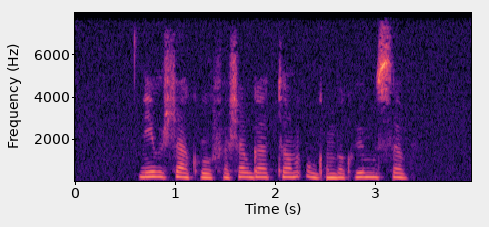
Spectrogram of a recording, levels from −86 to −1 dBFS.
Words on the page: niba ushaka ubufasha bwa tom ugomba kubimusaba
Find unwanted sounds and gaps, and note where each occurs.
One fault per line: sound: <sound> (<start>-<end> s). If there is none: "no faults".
sound: dropout (2.5-2.5 s)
